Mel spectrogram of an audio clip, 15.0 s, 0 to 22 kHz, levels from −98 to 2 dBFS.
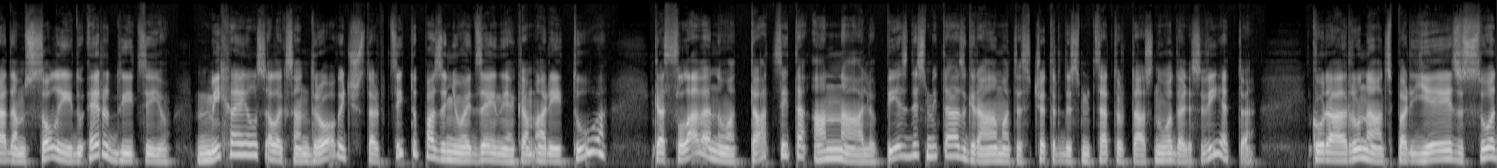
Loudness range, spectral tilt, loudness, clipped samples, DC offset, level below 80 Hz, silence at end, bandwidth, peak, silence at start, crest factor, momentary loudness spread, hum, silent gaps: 2 LU; -5.5 dB/octave; -25 LUFS; under 0.1%; under 0.1%; -66 dBFS; 0 s; 16 kHz; -8 dBFS; 0 s; 18 dB; 6 LU; none; none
